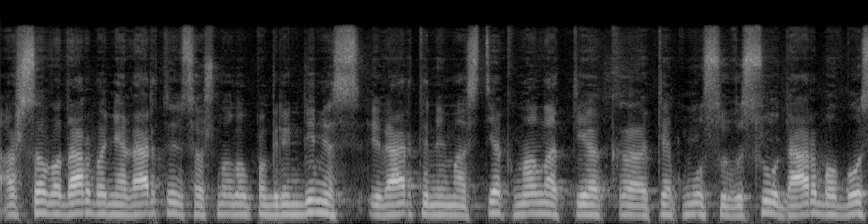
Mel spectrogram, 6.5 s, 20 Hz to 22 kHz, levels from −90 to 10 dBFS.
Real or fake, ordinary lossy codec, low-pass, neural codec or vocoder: fake; AAC, 96 kbps; 14.4 kHz; codec, 44.1 kHz, 2.6 kbps, SNAC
